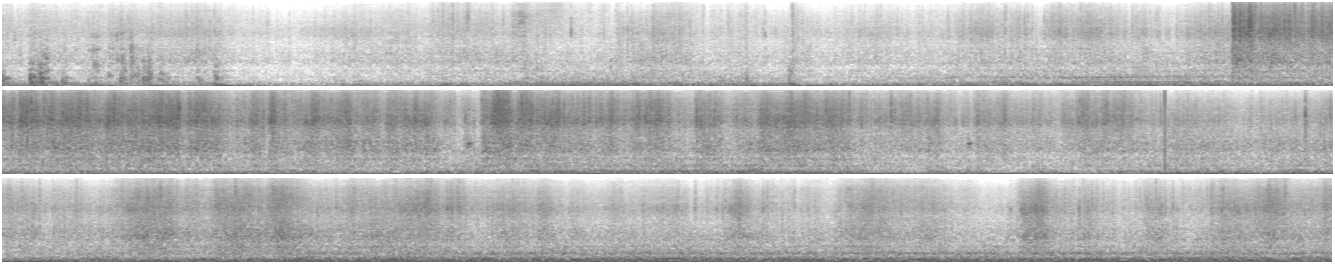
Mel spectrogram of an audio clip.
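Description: Heavy thunderstorm rain and gusting wind beating on a moving car, heard from inside the cabin. A low rumble of wind buffeting runs throughout. The rain's hiss grows much heavier about nine seconds in, and the whole gets louder again around nineteen seconds.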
